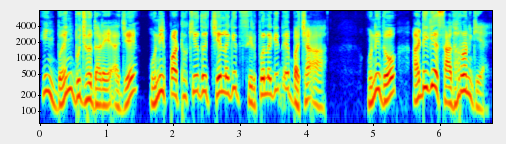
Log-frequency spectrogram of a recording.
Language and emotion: Santali, disgusted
